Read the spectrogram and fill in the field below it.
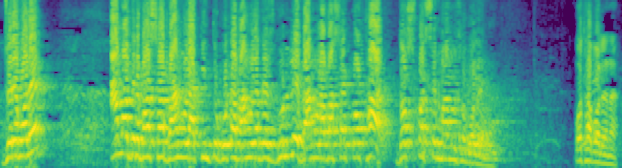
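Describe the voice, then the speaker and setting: A man preaching an impassioned sermon to a large gathering, calling out questions to the crowd and rising into shouts and chanted verses. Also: very high voice, animated, moderate pace. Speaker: Islamic preacher. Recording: echoey amplified venue.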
